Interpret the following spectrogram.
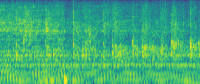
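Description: Church instrumental backing holding a sustained chord of steady tones, with one soft low thump about two-thirds of a second in.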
